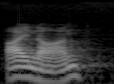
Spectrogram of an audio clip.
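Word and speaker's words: Aenon: Now, John also was baptizing in, and this is pronounced Einon in the Greek,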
